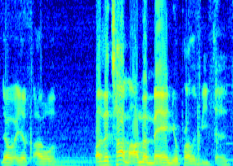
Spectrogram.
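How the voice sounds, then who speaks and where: A man's voice: medium pitch, lively intonation, fairly quick, darkish tone. A teenage boy joking and teasing his friends in a casual chat. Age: teens.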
